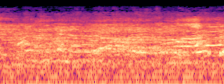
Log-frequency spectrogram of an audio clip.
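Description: Indistinct chatter of several young people talking over one another in a room, no single voice standing out.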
